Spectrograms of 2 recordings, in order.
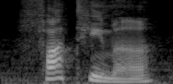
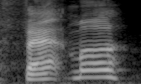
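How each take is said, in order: First: The name is said with three syllables. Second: The name is said with two syllables. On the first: The speaker calls it right. "I believe it's Fatima" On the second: The speaker calls it wrong. "probably some subs have pronounced it instead of"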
